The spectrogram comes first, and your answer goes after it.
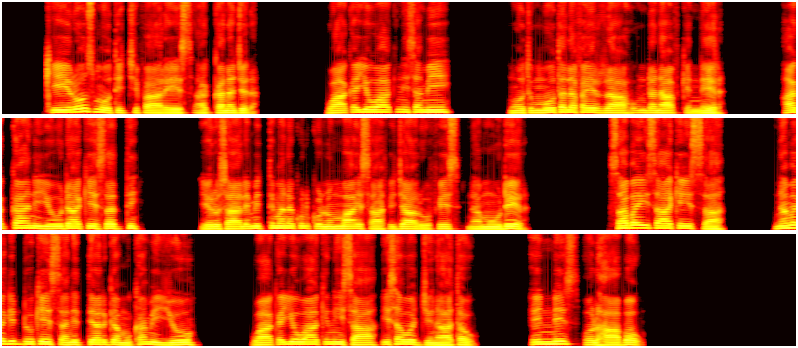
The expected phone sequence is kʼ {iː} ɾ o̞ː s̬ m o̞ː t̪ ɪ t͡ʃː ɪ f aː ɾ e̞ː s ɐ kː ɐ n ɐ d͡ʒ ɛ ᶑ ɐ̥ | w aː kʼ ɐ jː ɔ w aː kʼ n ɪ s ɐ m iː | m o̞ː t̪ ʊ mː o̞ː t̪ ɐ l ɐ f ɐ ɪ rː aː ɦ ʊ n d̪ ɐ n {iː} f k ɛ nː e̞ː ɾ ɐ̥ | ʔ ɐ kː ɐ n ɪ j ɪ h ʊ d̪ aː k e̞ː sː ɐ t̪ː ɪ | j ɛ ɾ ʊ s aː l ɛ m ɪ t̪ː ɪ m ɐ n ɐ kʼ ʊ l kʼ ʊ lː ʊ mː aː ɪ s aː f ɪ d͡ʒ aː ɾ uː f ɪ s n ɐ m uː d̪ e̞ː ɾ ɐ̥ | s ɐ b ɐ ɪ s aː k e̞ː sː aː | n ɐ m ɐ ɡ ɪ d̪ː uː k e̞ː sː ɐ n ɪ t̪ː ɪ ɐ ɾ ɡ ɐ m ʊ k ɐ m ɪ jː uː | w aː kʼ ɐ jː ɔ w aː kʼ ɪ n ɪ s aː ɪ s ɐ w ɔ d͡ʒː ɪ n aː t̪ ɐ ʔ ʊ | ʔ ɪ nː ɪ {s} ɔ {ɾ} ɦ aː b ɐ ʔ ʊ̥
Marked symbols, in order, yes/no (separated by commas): yes, no, yes, no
